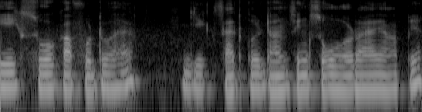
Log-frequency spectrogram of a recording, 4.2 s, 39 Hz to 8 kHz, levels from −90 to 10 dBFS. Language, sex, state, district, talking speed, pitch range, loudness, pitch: Hindi, male, Bihar, Madhepura, 215 wpm, 115-125 Hz, -39 LUFS, 115 Hz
